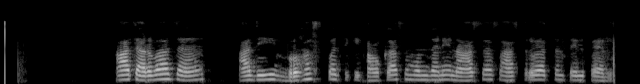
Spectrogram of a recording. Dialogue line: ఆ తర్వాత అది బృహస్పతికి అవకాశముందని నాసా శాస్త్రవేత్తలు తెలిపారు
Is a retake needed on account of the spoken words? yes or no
no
